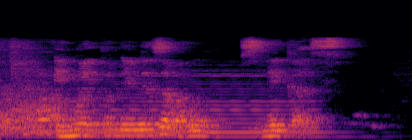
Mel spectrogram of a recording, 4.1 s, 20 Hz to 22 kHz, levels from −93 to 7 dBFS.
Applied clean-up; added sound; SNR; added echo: none; Bowed string instrument; 13 dB; reverberation time 0.6 s.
